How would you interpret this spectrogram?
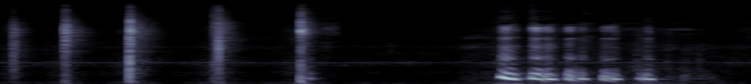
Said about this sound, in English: Oh, I'm so glad to be out of those panties. My cock likes to be free to slap around.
